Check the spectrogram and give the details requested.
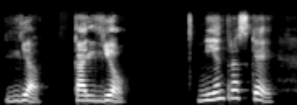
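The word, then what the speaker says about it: calló: Esta primera palabra, cayó, significa he or she remained quiet, or he or she shut up, ¿no? Y se pronunciaría y se pronuncia con este fonema aquí, ya, cayó.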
